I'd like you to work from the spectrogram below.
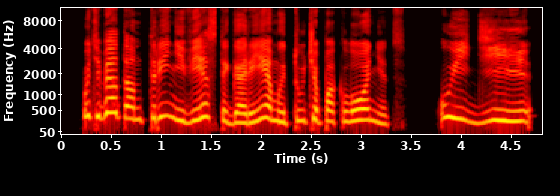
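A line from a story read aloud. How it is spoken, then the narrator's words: Pleading. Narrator (Russian): Взмолилась я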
